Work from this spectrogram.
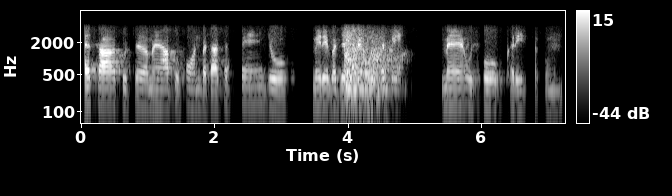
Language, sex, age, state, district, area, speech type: Hindi, male, 18-30, Rajasthan, Jodhpur, urban, conversation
